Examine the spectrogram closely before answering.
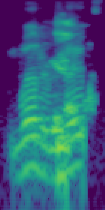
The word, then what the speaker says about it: Wildermuth: Um, so is it Wilder Muth? Wilder Muth.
